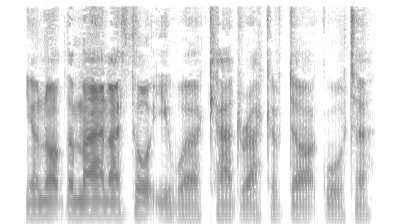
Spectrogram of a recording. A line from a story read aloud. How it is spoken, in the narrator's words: Aaron said coldly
